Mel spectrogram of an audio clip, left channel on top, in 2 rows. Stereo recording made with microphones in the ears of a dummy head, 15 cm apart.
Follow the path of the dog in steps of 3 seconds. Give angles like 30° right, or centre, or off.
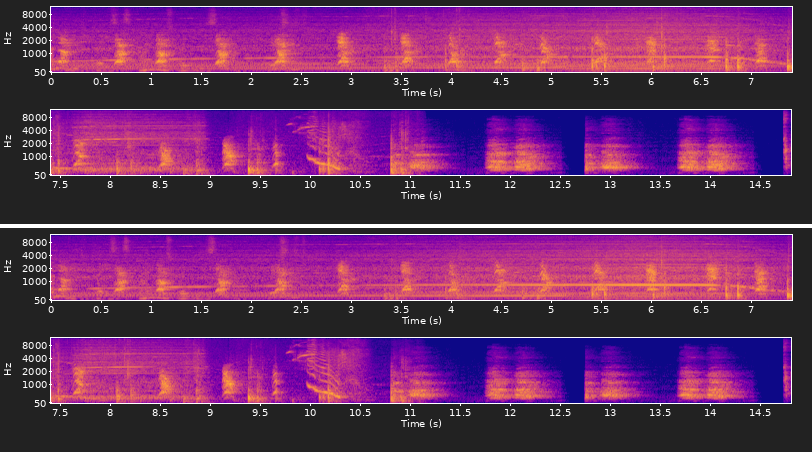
20° left, 10° right, 40° right, 30° right, 10° left.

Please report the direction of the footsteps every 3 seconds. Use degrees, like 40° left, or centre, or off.
off, 30° left, 20° right, 10° left, off.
